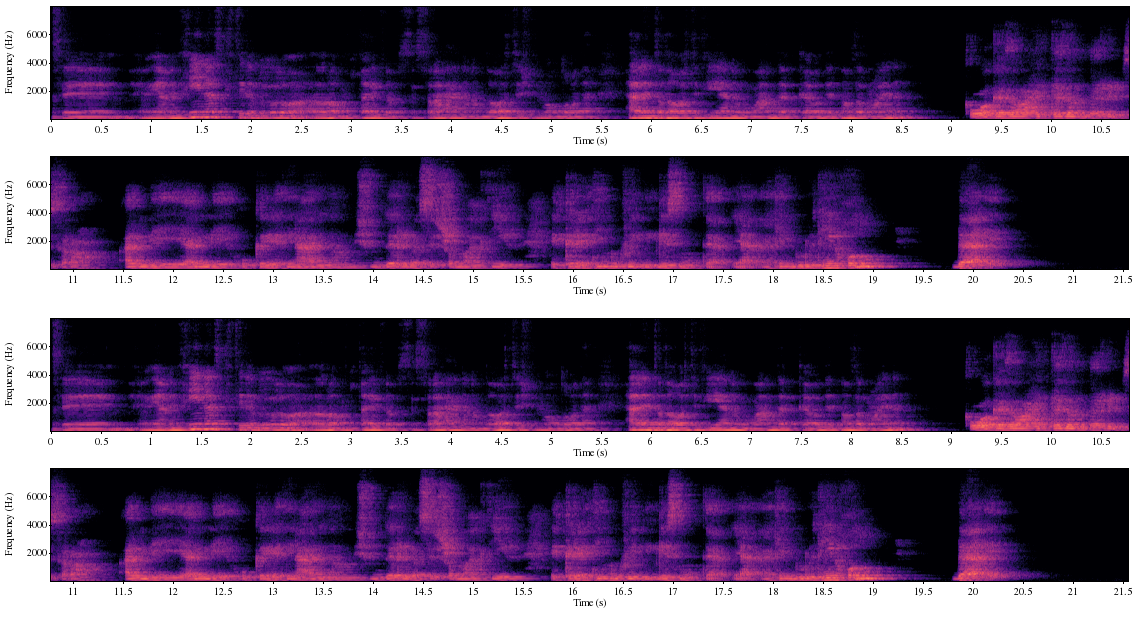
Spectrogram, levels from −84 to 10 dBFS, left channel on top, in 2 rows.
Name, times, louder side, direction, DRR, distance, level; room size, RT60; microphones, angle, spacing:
voice 1, 0.0-8.5, right 1 dB, 25° right, -2 dB, 3.7 m, -28 dB
voice 2, 9.2-11.2 11.5-19.0 19.8-20.2, equal, 5° right, -6 dB, 1.7 m, -27 dB
16.0 x 8.1 x 3.0 m, 0.73 s
head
